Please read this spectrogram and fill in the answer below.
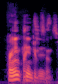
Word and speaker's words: frankincense: It's Frank and then inces. Oh, frankincense. Yes, frankincense.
